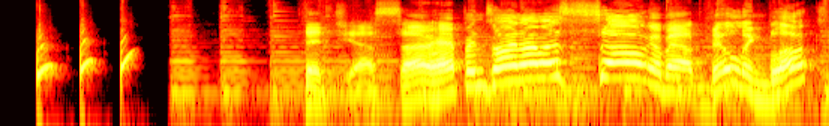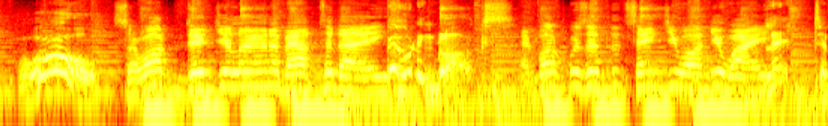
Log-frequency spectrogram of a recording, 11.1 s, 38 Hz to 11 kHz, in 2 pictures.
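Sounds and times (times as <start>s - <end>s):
rising popping sound effects: 0.2s - 1.0s.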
